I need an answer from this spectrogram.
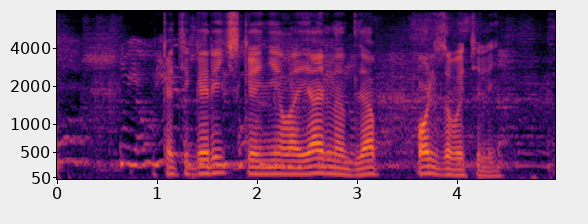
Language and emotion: Russian, neutral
